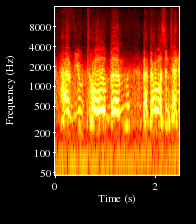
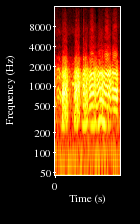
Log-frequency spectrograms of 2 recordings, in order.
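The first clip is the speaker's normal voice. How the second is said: evil laugh; 5 semitones higher than usual. Acted. AI gloating over captives.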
